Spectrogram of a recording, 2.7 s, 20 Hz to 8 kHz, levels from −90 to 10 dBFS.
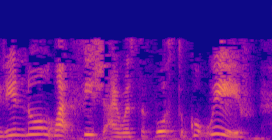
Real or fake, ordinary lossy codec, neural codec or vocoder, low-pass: fake; MP3, 24 kbps; codec, 16 kHz, 2 kbps, X-Codec, HuBERT features, trained on LibriSpeech; 7.2 kHz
